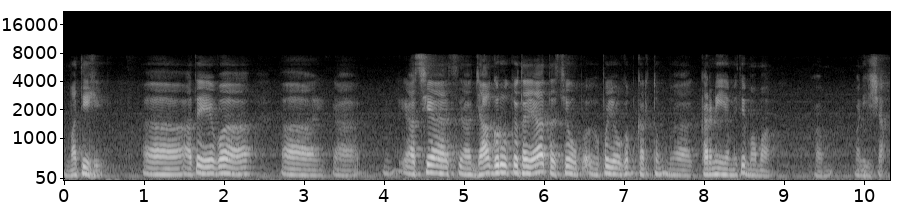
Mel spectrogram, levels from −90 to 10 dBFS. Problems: constant background noise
